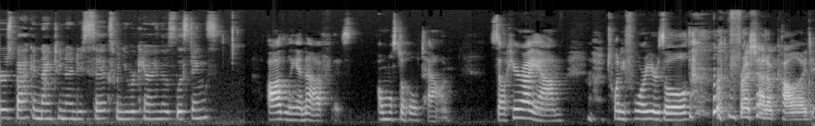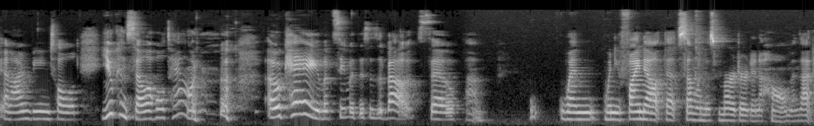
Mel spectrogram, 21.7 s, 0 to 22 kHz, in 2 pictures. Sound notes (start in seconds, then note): 8.6 laughs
